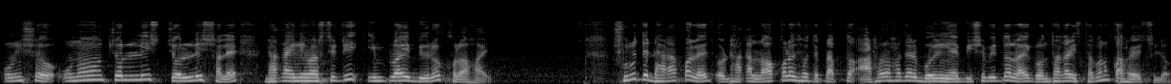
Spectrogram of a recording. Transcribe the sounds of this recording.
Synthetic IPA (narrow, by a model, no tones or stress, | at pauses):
uniʃːounot͡ɕolːiʃt͡ɕolːiʃːaleɖʱakajunibʱaɾsiʈiimplɔibiwɾokʰoloa̰ɦɔ̰e | ʃuɾut̪eɖʱakakɔled͡ʑoɖʱakalɔkɔled͡ʑɦot̪epɾap̚t̪oʔa̰ʈʰaɾoɦad͡ʑaɾbojniebiʃːobid̪ːalɔeɡɾont̪ʰakaɾist̪ʰaponkɔɾaɦoet͡ɕʰilo̰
